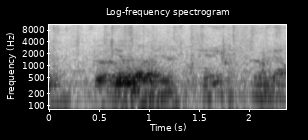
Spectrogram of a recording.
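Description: A quiet, indistinct voice murmuring for under a second, starting about half a second in.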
